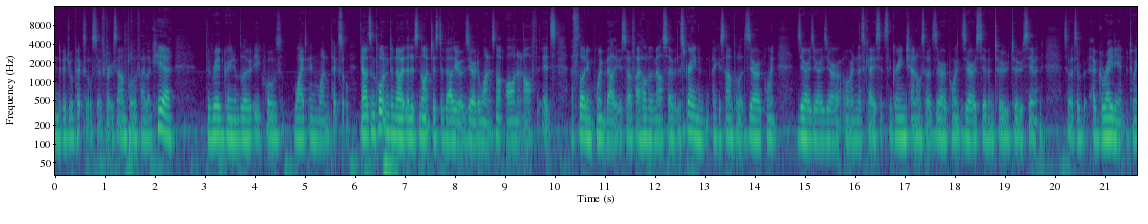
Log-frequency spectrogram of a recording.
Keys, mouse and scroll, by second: 0.7 click, 0.9-1.4 typing, 1.4 click, 2.6 click, 3.2 click, 3.5 click, 4.5 click, 12.6 ctrl+click, 17.6 ctrl+click.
